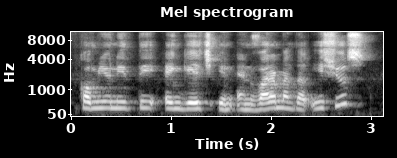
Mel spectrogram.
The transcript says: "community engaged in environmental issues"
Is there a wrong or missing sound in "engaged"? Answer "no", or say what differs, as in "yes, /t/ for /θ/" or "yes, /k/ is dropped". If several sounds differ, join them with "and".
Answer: yes, /d/ is dropped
